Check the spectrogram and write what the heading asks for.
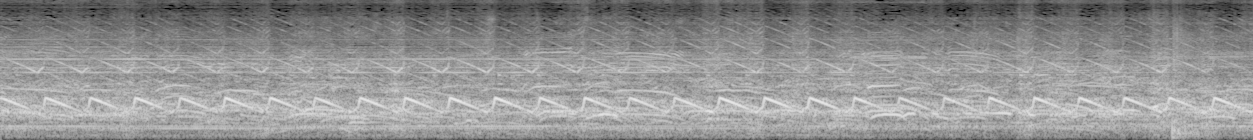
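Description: Vehicle siren sounding a fast, evenly repeating rise-and-fall, about two cycles a second, held steadily throughout.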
